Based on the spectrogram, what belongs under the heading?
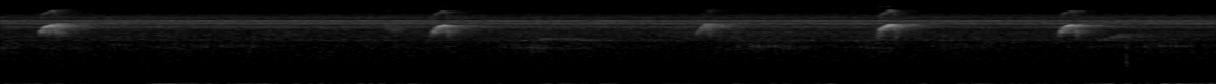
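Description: Faint chirps of a small bird: a short, falling, high chirp repeated about five times at uneven intervals of roughly a second, over a faint steady high hiss.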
